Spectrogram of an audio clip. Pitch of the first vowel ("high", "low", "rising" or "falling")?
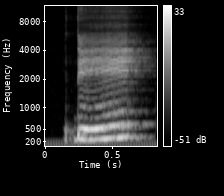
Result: rising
